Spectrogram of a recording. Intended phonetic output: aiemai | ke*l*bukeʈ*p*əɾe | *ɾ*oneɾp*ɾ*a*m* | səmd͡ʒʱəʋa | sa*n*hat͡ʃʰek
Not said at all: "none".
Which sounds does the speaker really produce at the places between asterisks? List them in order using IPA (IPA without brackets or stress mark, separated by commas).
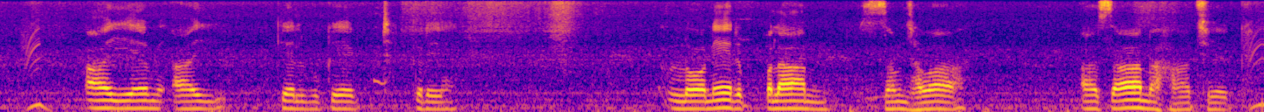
l, k, l, l, n, n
